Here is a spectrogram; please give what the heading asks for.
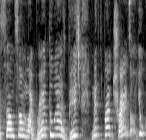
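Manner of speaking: high-pitched heated insults; going off. Retold or imitated. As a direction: rip into her, voice up high. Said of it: "she was really going off on her".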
